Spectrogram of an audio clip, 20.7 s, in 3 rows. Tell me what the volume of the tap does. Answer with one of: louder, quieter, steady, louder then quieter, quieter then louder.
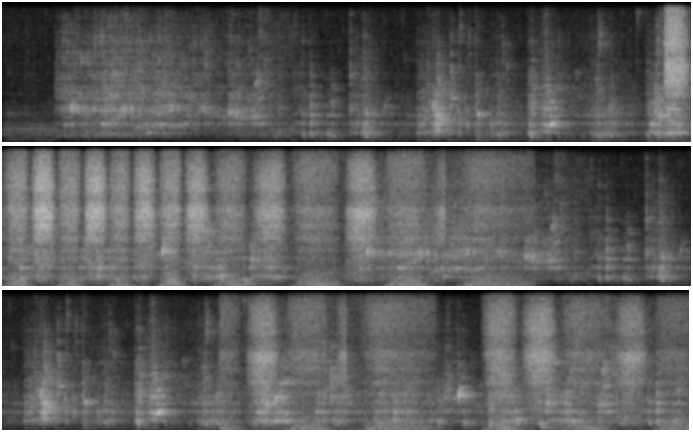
louder.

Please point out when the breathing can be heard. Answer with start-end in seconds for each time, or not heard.
6.6-12.2, 15.9-20.6.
